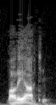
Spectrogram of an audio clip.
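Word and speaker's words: Moriarty: the way it looks m o r i a t y mariati mariati I shall remember that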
